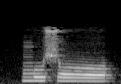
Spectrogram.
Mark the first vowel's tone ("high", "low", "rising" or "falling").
low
